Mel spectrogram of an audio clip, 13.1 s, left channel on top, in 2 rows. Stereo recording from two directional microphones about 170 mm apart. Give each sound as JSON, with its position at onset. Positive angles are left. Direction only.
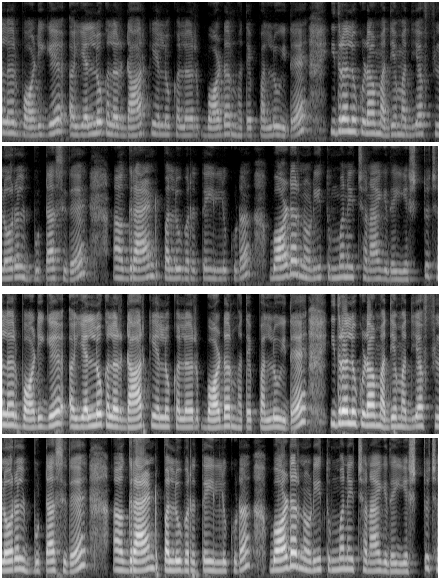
{"t": 0.0, "sound": "speech", "side_deg": -45}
